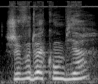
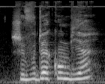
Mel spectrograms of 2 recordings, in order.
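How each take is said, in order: Both takes have the same delivery.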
